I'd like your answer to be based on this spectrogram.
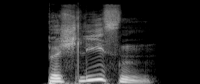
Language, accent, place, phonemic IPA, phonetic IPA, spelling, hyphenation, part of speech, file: German, Germany, Berlin, /bəˈʃliːsən/, [bɘˈʃliːsn̩], beschließen, be‧schlie‧ßen, verb, De-beschließen.ogg
- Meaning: 1. to conclude, end; to terminate 2. to resolve, decide, determine 3. to confine, enclose; to close up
